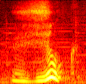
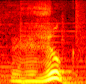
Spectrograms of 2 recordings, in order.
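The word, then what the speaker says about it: жук: The letter R can be practiced with an English word approximation as we use R in the word pleasure, pleasure. And in Russian we have used another example like zhuk, zhuk.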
